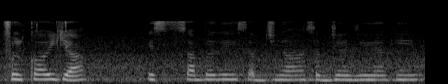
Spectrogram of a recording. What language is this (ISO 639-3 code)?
doi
